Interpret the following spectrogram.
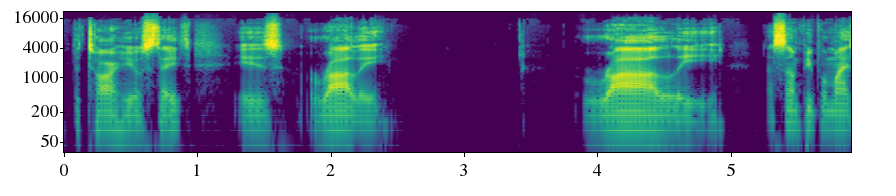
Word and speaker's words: Raleigh: i would say raleigh r a l e i g h so don't let that spelling confuse you we pronounce it raleigh raleigh north carolina all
